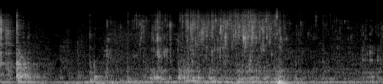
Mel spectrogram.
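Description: Water runs from a tap over hands.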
